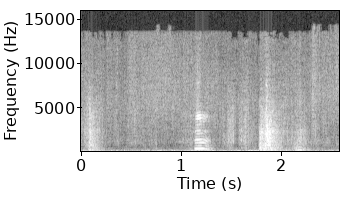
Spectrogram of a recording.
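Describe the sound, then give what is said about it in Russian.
A cupboard door opens in a children's audio story, with a couple of short creaking squeaks and soft knocks over low background noise. “Ну-ка, открой шкаф.”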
